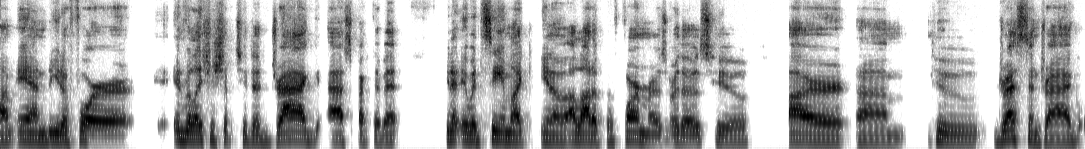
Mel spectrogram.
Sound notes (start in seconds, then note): none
